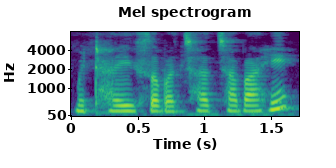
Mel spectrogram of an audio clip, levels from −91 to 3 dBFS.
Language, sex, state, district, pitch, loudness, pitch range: Bhojpuri, female, Jharkhand, Palamu, 195 Hz, -16 LUFS, 195-215 Hz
